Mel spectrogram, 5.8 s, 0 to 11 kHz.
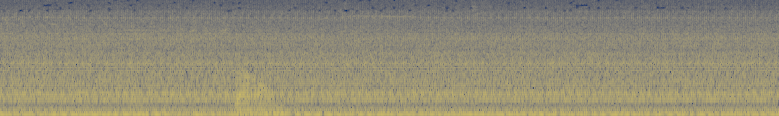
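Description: A tractor engine runs steadily in the Farming Simulator 19 video game, a constant droning rumble with a brief voice over it.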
